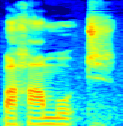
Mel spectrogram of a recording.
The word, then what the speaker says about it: Bahamut: rad Jose moot Bahamut apparently that's how to pronounce it Bahamut when I say Bahamut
